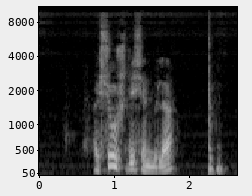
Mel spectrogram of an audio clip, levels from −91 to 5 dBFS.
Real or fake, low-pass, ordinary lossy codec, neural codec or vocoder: real; 9.9 kHz; MP3, 48 kbps; none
